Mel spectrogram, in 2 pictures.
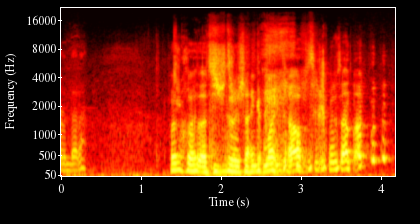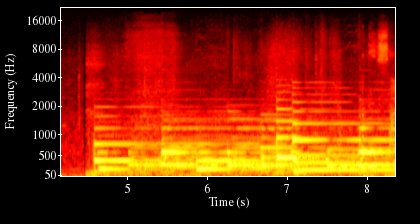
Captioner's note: laughs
